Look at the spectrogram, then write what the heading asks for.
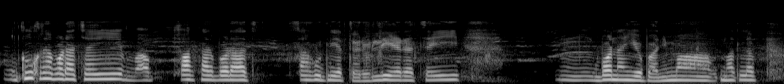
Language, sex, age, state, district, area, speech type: Nepali, female, 30-45, West Bengal, Jalpaiguri, rural, spontaneous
